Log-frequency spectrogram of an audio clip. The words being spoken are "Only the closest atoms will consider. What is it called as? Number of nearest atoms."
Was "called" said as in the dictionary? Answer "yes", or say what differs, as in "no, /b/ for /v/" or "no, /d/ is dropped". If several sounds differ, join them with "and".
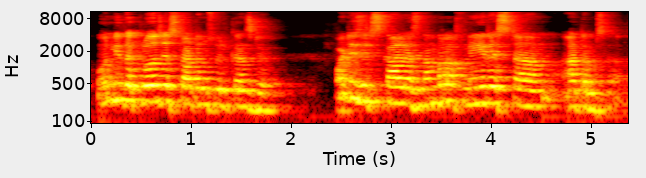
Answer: yes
